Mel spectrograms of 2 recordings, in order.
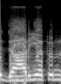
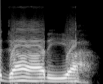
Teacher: ہائے ساکنہ کہتے ہیں یعنی یہ گول تا جو ہے یہ ہا بن جائے گی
